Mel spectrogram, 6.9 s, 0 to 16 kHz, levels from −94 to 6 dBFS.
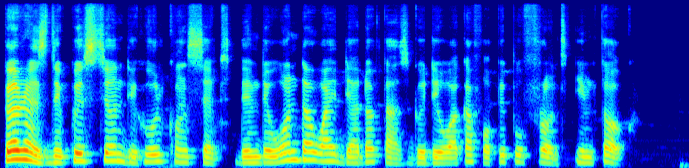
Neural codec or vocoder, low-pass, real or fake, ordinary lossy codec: codec, 44.1 kHz, 7.8 kbps, DAC; 14.4 kHz; fake; none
